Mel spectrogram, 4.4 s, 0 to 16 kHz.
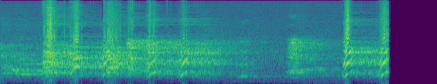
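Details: Dogs barking on 30 July 2016: a rapid series of yipping barks early on, a quieter stretch, then two loud barks before the sound cuts off abruptly, amid steady background noise.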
